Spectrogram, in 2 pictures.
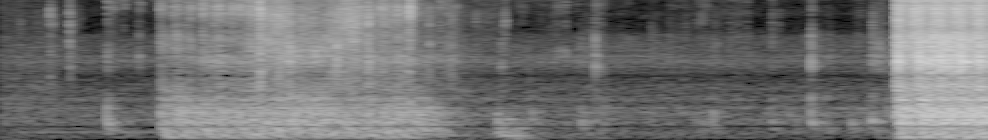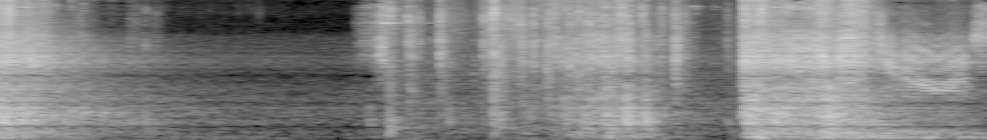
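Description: Rapid automatic gunfire in Counter-Strike: Global Offensive, several loud sustained bursts separated by brief quieter gaps.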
